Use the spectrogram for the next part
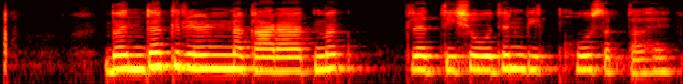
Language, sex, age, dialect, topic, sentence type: Hindi, female, 18-24, Garhwali, banking, statement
